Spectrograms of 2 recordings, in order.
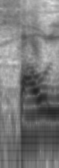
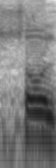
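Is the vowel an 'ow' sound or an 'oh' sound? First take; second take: ow; oh. First: The vowel is an 'ow' sound, as in 'cow'. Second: The vowel is an 'oh' sound, as in 'go'. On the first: The speaker calls it wrong. "इसे साउल नहीं पढ़ेंगे" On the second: The speaker calls it right. "सोल पढ़ेंगे"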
